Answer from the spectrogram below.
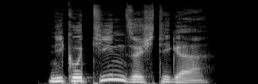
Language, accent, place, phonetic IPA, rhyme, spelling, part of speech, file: German, Germany, Berlin, [nikoˈtiːnˌzʏçtɪɡɐ], -iːnzʏçtɪɡɐ, nikotinsüchtiger, adjective, De-nikotinsüchtiger.ogg
- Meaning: inflection of nikotinsüchtig: 1. strong/mixed nominative masculine singular 2. strong genitive/dative feminine singular 3. strong genitive plural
